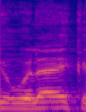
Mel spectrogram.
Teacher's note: اجتمع حرف المد والهمزه بكلمه واحده هذا مد واجب متصل يمد اربعه وخمس حركات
